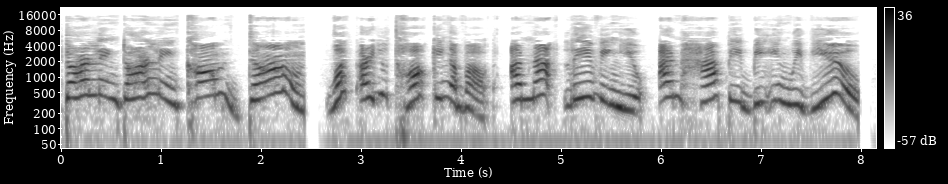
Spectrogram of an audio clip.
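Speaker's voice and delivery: high, emphatic calming plea; exasperated reassurance. Retold or imitated. Wife telling sobbing husband to calm down, emphatic.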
